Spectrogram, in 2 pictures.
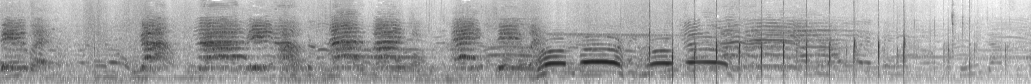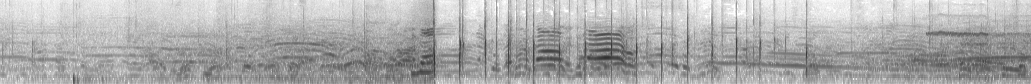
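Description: Sideline spectators and cheerleaders shouting and cheering during a kickoff return, with scattered hand claps. It dies down about ten seconds in, then the shouting and clapping rise again.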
